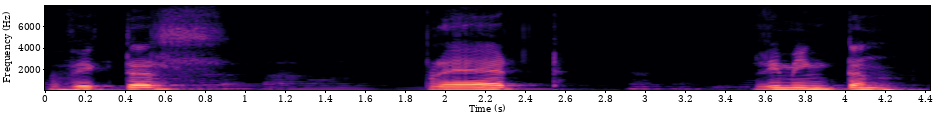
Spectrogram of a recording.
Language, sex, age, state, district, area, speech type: Punjabi, male, 18-30, Punjab, Hoshiarpur, rural, spontaneous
